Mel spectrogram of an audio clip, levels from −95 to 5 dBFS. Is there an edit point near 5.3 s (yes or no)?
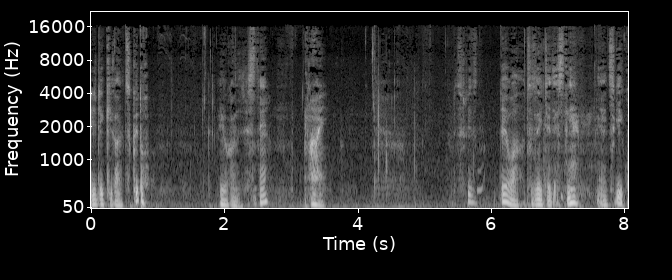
no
